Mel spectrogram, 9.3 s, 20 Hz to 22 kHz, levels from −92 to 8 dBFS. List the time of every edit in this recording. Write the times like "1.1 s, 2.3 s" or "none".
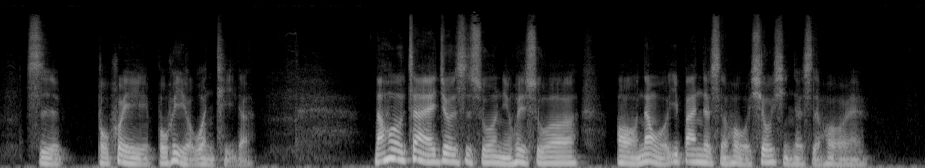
6.1 s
